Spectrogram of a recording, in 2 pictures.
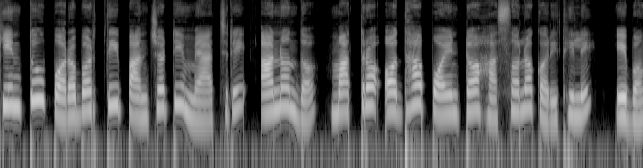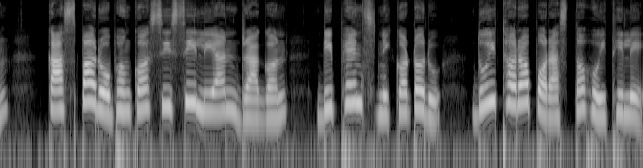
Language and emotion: Odia, neutral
